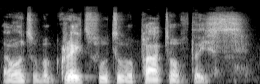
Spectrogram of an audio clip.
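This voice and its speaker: Male, Nigerian accent, lowish register, discussion guest; conversational, hesitant, repeats words while searching for phrasing. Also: normal speed, breathy edge. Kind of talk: casual discussion. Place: online group video call.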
